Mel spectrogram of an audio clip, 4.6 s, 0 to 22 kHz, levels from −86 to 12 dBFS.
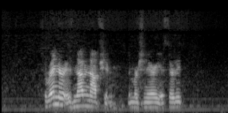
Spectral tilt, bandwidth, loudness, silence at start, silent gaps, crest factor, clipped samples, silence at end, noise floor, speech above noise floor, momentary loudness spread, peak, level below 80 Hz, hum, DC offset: -6 dB/octave; 16 kHz; -18 LUFS; 0.9 s; none; 20 dB; under 0.1%; 0.95 s; -56 dBFS; 37 dB; 16 LU; -2 dBFS; -62 dBFS; none; under 0.1%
